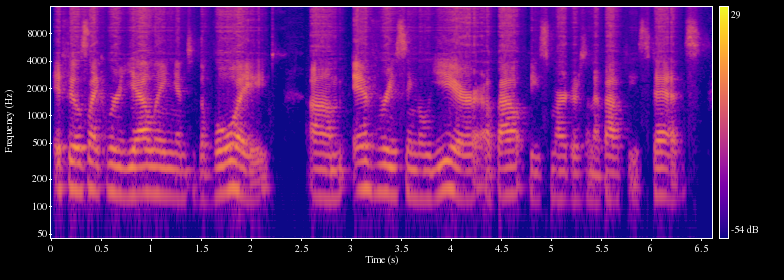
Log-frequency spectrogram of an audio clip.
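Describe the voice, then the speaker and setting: A man's voice: mid-range voice, little pitch movement, normal speed, creaky, fairly bright tone, a little hiss or hum, poor audio. A man speaking as a panelist in a discussion, earnest and impassioned, often restarting phrases.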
